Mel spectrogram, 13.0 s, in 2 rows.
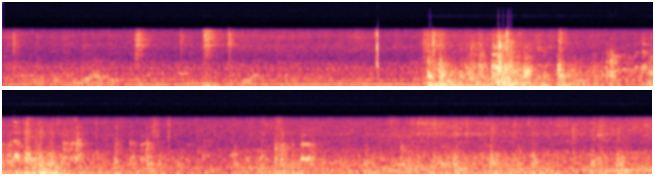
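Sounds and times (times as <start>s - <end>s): electric train hum and rumble: 0.0s - 13.0s
train knocks and clunks: 1.2s - 2.6s, 4.1s - 13.0s.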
